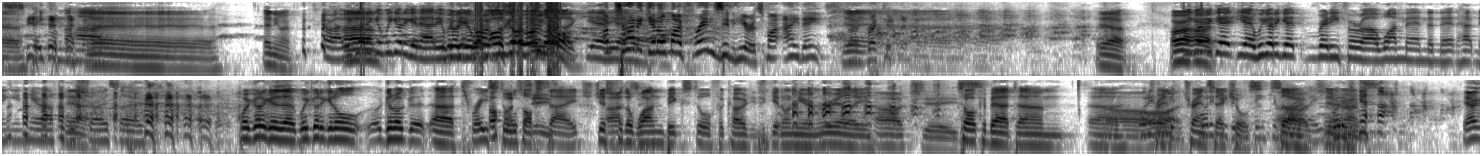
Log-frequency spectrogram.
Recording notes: We're back in Brisbane for another HUGE live show in a future condemned building!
